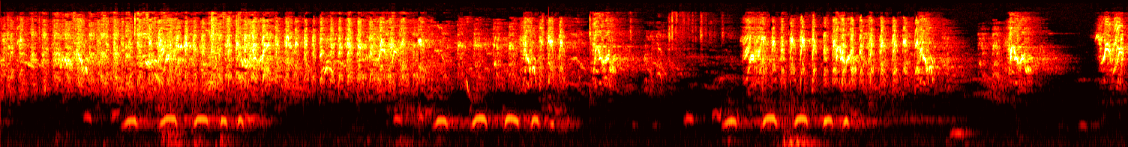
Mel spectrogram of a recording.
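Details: Dense, loud house sparrow chirping forms a continuous shrill chatter, broken by short pauses, with a dove's low rolling coo three times underneath.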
